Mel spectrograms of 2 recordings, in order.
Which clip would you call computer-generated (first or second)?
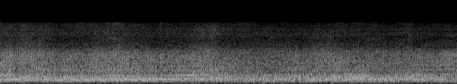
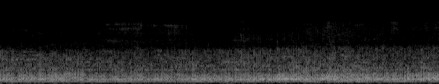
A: second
